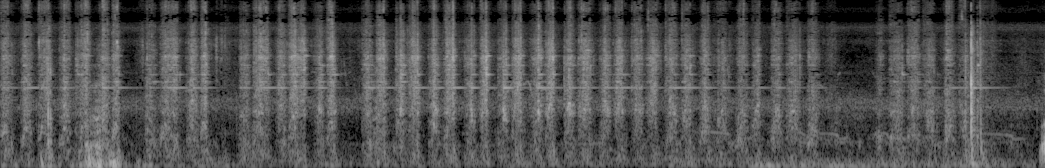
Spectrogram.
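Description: Irrigation tubing sawn through by hand, a steady run of quick rhythmic rasping strokes for several seconds that pauses briefly, followed by a final short burst and a sharp snap as the cut finishes.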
